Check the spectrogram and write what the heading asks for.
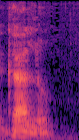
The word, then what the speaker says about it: Gallo: en Guatemala un italiano se escribe gallo pero se pronuncia galo nos decía y quién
